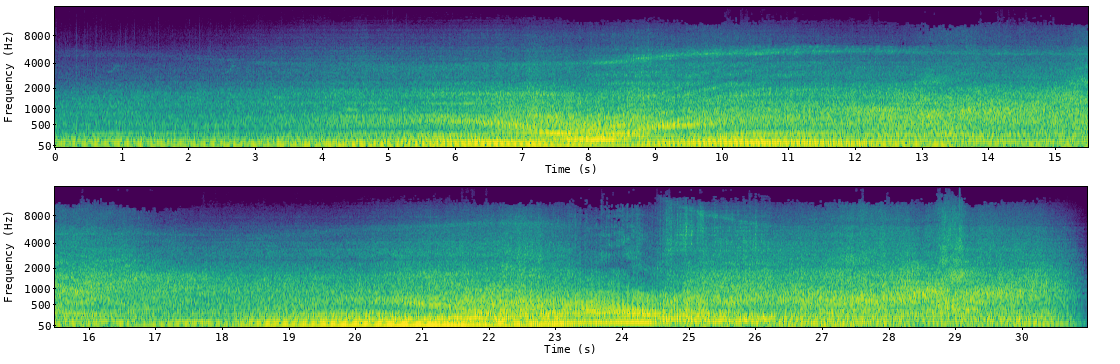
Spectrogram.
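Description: Heavy trucks and cars passing by on a wet road: a low diesel engine drone with tyre noise that builds as each vehicle nears. There are two loud pass-bys, about eight seconds in and again around twenty-two seconds.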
